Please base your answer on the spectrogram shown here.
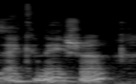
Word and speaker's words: echinacea: diets included a variety of supplements with near unpronounceable names, even for me: ginkgo biloba, echinacea, it definitely is echinacea, and others that collectively formed an entirely new lexicon for the three grocers.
